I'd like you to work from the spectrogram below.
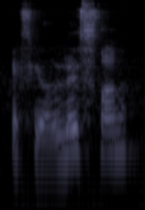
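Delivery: usual speaking voice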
